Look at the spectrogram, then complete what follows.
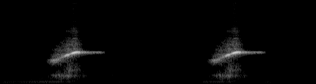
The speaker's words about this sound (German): Er pfeift so zu mir.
